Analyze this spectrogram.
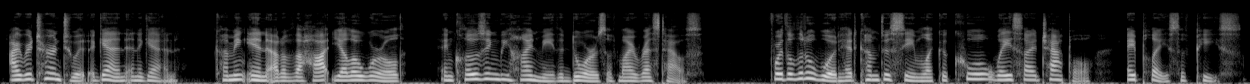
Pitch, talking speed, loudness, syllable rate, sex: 190 Hz, 200 wpm, -19 LUFS, 5.3 syllables/s, female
